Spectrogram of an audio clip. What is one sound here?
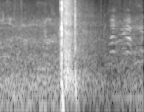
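A starting pistol fires once outdoors.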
